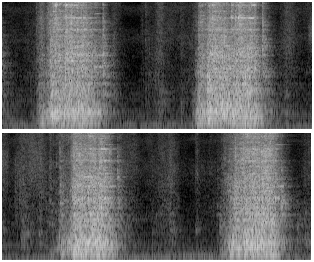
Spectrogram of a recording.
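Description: John Deere riding mower's steel cutting deck dragged across a concrete floor in four tugs, each a harsh scrape of about half a second, roughly one and a half seconds apart.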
